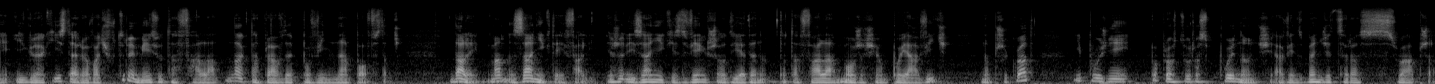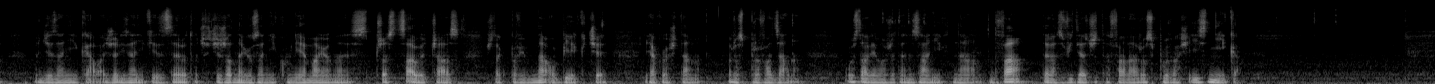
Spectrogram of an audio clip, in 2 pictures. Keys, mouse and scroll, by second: 2.4 click, 5.9 click, 18.9 alt+a, 20.3 Escape, 21.3-23.1 middle drag, 23.1 click, 24.3 alt+a, 25.3 alt+a, 26.3 Escape, 27.5-28.7 drag.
